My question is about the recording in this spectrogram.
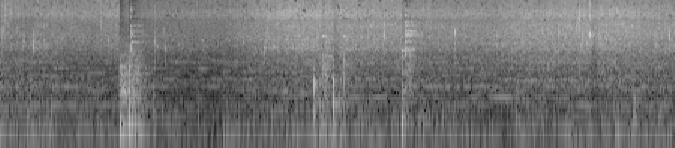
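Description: Chopped onion, spring onion and leek sizzling steadily in hot oil in a frying pan. A few sharp knocks stand out, the loudest about one and a half seconds in.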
